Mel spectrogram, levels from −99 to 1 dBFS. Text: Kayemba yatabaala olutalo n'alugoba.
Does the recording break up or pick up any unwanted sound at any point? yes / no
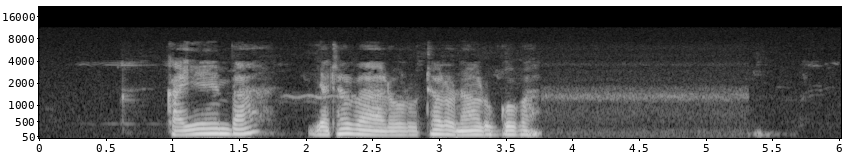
no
